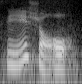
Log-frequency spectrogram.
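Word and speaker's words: 洗手: 洗 is supposedly pronounced as the third tone, 洗, but then it is followed by a third tone, 手, so it should be pronounced as 洗手.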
